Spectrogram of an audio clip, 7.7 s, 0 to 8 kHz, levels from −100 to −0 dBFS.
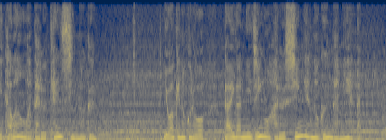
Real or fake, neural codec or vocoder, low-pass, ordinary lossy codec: fake; codec, 16 kHz, 16 kbps, FunCodec, trained on Chinese and English, 50 frames a second; none; none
